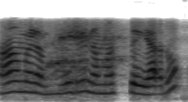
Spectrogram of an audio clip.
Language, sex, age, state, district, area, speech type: Kannada, female, 30-45, Karnataka, Vijayanagara, rural, conversation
